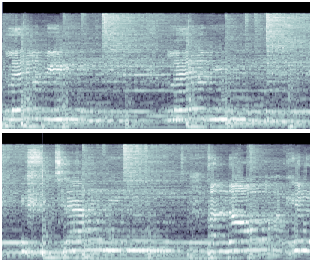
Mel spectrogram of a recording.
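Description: A live soul-rock band playing: a woman's lead vocal over electric guitar, bass and drums.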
